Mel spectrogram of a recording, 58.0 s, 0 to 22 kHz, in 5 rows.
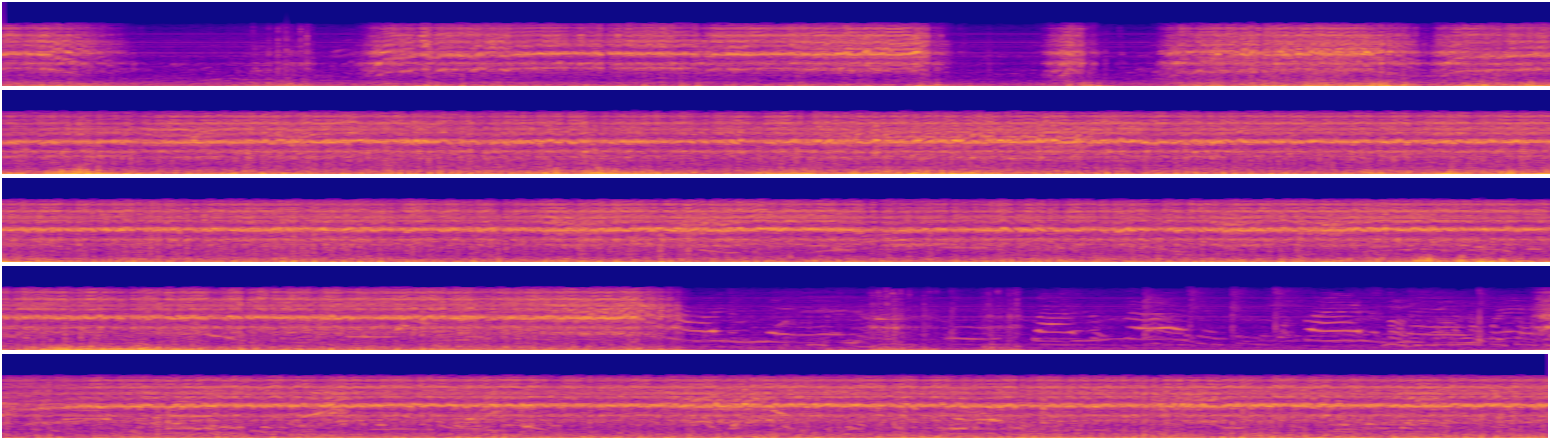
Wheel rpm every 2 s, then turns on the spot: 80, 110, 220, 140, 90, 150, 220, 230, 230, 220, 230, 230, 230, 230, 230, 230, 230, 230, 230, 210, 20, 0, 0, 140, 220, 230, 230, 220, 230.
0-2 40-42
